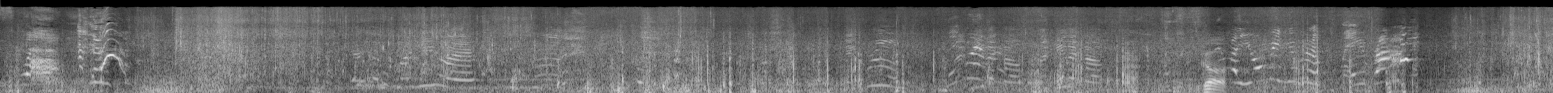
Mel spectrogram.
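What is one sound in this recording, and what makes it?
Water splashes as children slide down into a pool.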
